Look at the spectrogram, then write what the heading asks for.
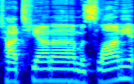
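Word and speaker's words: Tatiana Maslany: done I really like the the lead actress Tatiana maslani I think is how you say it um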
